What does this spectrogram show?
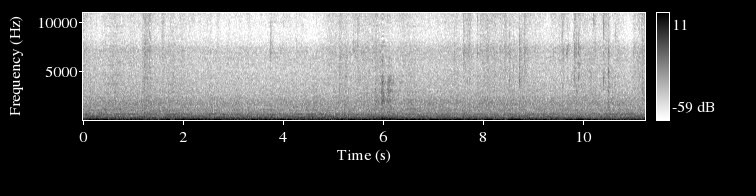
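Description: Steady low rumble inside the upper deck of a double-deck commuter rail coach rolling along the track, with a faint steady hum over it and one sharp click about six seconds in.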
